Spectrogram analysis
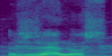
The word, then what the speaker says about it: zealous: So, ang zealous, pronunciation sa?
